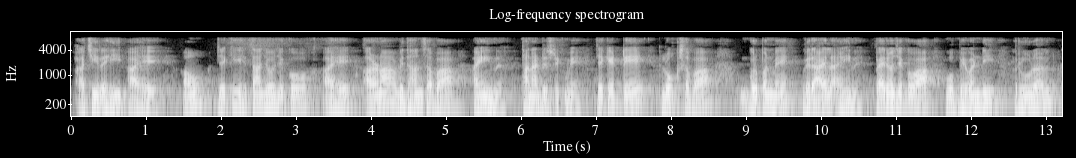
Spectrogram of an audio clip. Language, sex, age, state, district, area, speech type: Sindhi, male, 45-60, Maharashtra, Thane, urban, spontaneous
